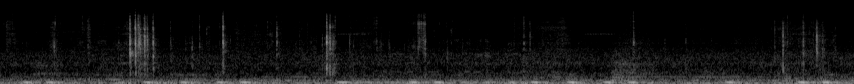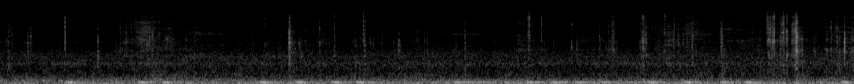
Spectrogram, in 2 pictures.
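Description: Hands working a hook-and-loop strap around a plastic bicycle helmet: scattered small clicks, scrapes and rustles of strap and helmet shell, over an intermittent low rumble.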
